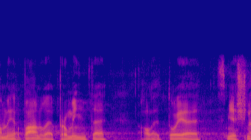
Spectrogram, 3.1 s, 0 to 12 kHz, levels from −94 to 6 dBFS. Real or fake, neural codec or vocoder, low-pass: fake; codec, 16 kHz, 16 kbps, FunCodec, trained on LibriTTS, 50 frames a second; 7.2 kHz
